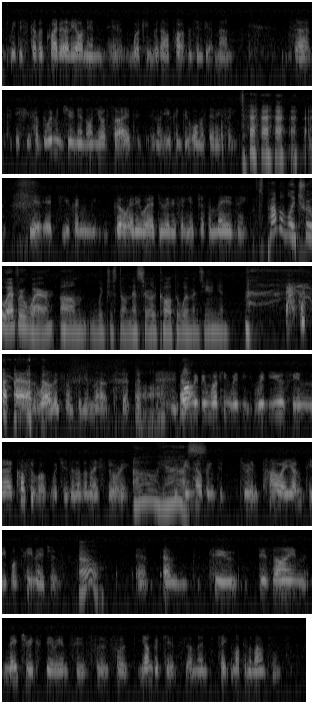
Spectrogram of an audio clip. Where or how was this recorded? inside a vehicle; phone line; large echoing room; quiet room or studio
phone line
